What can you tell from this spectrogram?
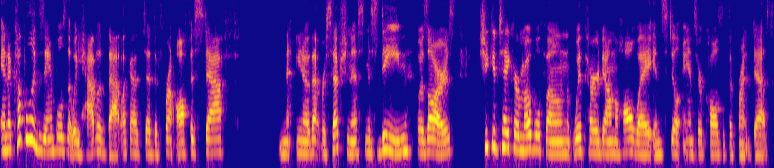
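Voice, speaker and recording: A woman's medium-pitched voice in a Tennessee accent, with ordinary pitch variation and a fairly quick pace. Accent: Southern US, Tennessee. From US South, Tennessee. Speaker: product presenter. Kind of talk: webinar presentation.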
